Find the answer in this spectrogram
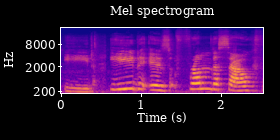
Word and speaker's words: Ead: Her name is spelled E-A-D. I'm assuming that's pronounced Eid.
